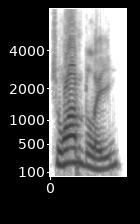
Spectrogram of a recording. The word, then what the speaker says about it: Twombly: Jonathan Twombly. Hope I pronounced your name correctly there, Jonathan.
